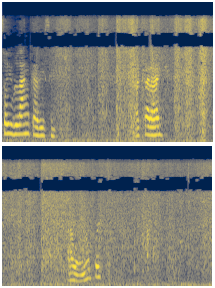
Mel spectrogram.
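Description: Plastic sheeting rustles.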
